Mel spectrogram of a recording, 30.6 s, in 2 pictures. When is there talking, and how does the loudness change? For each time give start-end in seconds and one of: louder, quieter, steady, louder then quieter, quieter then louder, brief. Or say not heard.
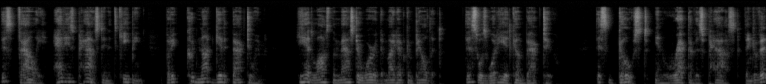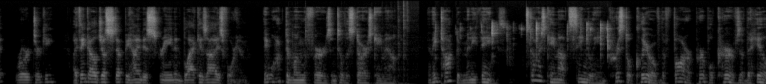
0.0-30.6 steady.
